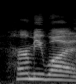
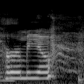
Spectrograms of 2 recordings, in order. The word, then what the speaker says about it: Hermione: Except he says her name wrong. Hermi-Wan. Hermione. Hermione. Hermione.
